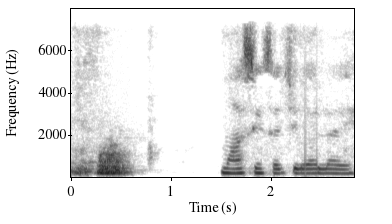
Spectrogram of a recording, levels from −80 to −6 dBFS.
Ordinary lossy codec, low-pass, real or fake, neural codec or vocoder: AAC, 48 kbps; 7.2 kHz; real; none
